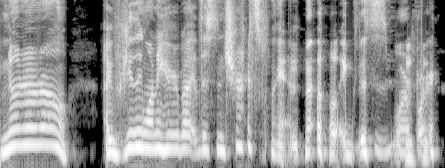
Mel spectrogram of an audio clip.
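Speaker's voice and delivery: very high, hurried protest with giggles; mock insistence. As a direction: insist absurdly in a squeaky voice, half laughing. Comedian insists on hearing the plan.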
